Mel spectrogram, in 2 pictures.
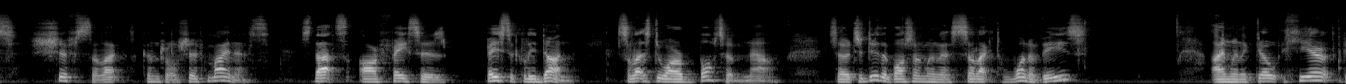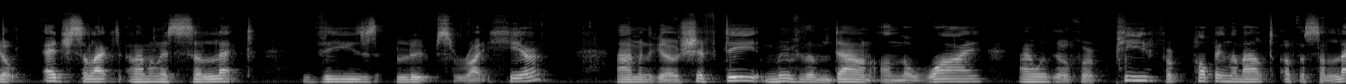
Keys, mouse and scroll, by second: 0.8 shift+click, 1.7 ctrl+shift+-, 2.8 middle click, 3.5 shift+middle click, 8.5 shift+middle click, 12.1 Tab, 12.3-13.3 scroll up 1, 14.8 2, 16.7 alt+shift+click, 18.1 alt+shift+click, 19.7 scroll down 1, 20.6 shift+d, 21.7 y, 24.6 y, 25.5 p.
